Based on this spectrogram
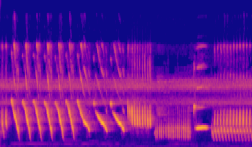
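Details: Female canary calling to provoke males to sing: a rapid series of descending whistled sweeps, then buzzy trilled rolls, a brief pure whistle and a dense rattling trill, all high-pitched and clear.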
